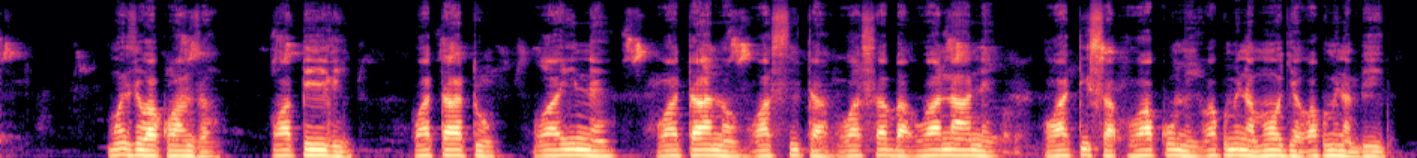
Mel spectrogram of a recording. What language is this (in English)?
Fipa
